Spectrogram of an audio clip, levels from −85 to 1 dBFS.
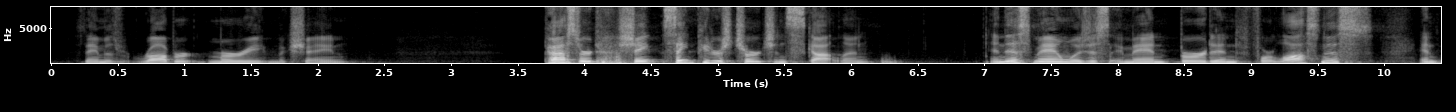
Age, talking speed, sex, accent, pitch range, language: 40-59, 125 wpm, male, American, 135-205 Hz, English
